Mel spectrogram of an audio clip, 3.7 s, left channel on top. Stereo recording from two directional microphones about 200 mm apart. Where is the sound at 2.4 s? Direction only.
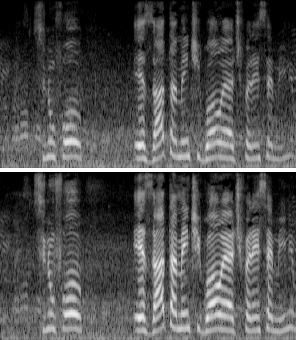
10° left (ahead or behind).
